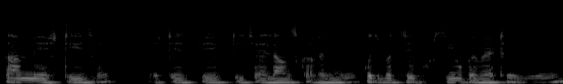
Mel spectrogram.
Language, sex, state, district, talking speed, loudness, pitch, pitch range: Hindi, male, Uttar Pradesh, Muzaffarnagar, 190 wpm, -48 LUFS, 90 Hz, 85-95 Hz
